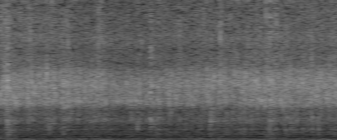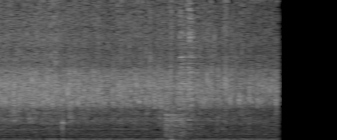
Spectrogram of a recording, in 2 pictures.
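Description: Long-sliced onion dropped into hot oil for a mint and potato rice dish, a loud, close, steady frying hiss that runs without pause before cutting off abruptly.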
